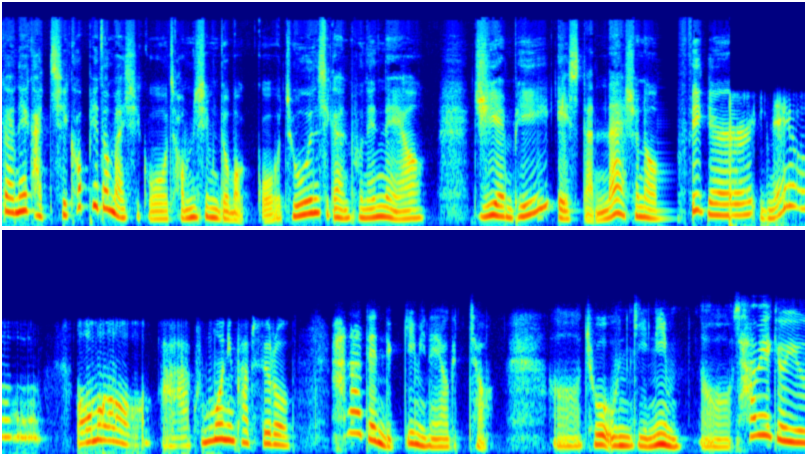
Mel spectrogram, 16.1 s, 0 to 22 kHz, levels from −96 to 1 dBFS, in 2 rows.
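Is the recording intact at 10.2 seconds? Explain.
No. At 10.2 s the audio sits inside a call bitrate drop lasting from 7.29 s to the end, where the encoder falls from 32 to 6 kbps and its bandwidth narrows from 20 kHz to 4 kHz. The speech sounds muffled and rough, and a spectrogram shows a flat ceiling with nothing above 4 kHz.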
